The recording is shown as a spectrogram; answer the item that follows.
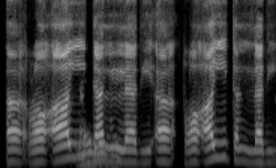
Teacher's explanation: حمزہ میں شروع میں جھٹکا دیں گے ہلکا سا، نرمی سے ادا کرو نا اس کو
